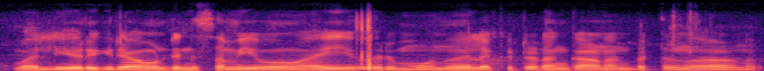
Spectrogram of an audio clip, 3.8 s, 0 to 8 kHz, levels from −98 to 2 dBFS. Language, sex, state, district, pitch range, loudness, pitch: Malayalam, male, Kerala, Kollam, 115-125 Hz, -20 LUFS, 120 Hz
